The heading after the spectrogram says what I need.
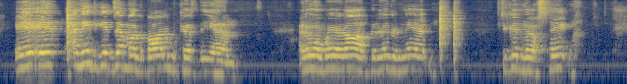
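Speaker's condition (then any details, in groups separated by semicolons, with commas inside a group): Cerebral palsy; slight speech impediment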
